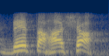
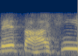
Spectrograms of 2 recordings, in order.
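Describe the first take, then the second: First: The word ends with an 'a' vowel. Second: The word ends with an 'ee' vowel. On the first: The speaker calls it wrong. "ये तहाशा गलत है" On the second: The speaker calls it right. "ये बेतहाशी है"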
